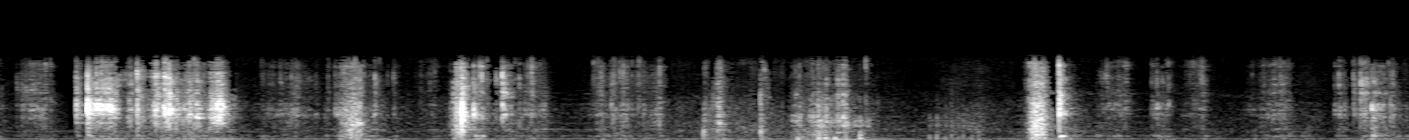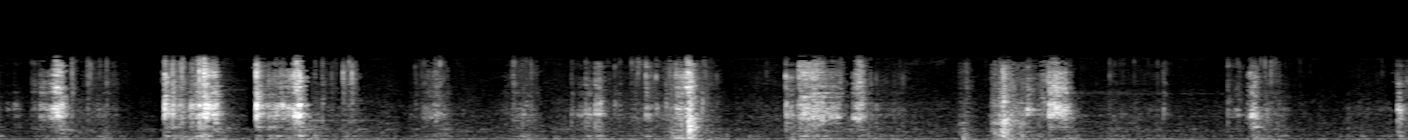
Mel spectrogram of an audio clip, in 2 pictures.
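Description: Irregular metal clicks and clinks, singly and in quick clusters, as tools and parts are handled in the open, grease-packed casing of an Oka walk-behind tractor's gearbox during reassembly.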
